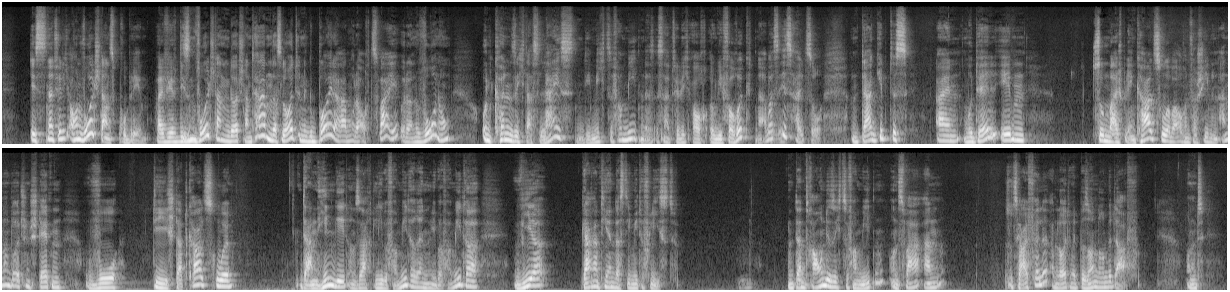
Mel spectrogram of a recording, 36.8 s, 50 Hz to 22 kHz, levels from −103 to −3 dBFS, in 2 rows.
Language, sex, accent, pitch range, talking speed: German, male, German, 115-170 Hz, 155 wpm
